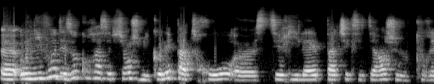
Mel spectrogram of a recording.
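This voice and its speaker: This woman talks at a fairly high pitch with ordinary pitch variation. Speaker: beauty vlogger. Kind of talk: casual vlog talk. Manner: fast; hesitant, many fillers.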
